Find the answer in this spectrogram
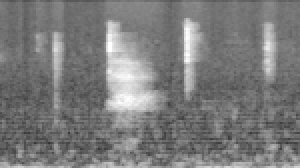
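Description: Near silence: room tone with a few faint, short clicks around the middle.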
